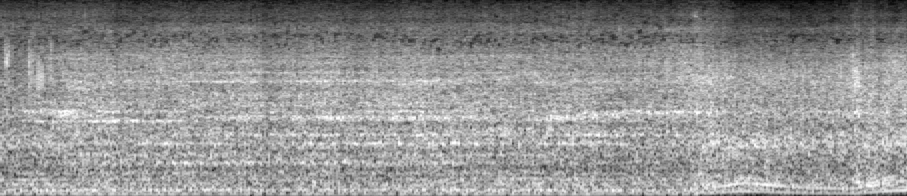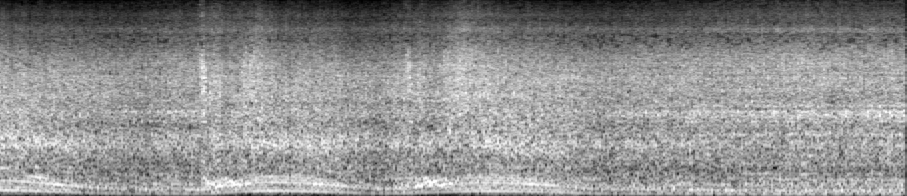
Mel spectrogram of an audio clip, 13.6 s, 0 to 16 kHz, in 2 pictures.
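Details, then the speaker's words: 2005 Jeep Wrangler Unlimited LJ rebuilt stroker engine after replacing failed oil pump drive unit and fitting high-volume oil pump: started first try, good oil pressure, steady even low rumble at smooth idle with no knocks or ticks; normal idle. "good oil pressure everything looks good everything sounds good started right up first try without any issues idling smooth"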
